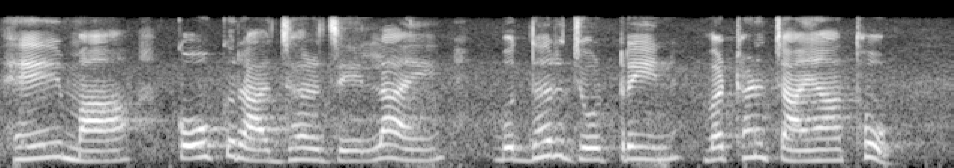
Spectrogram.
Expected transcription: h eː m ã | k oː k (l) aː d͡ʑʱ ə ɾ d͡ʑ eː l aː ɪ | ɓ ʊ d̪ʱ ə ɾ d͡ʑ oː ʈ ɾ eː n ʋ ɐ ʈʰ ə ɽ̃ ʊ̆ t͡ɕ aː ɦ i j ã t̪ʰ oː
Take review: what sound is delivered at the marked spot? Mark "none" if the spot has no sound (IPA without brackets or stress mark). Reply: ɾ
